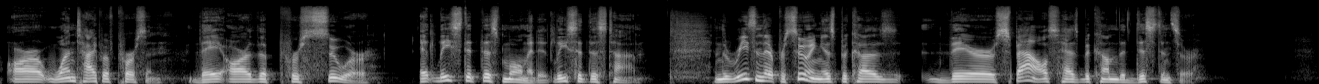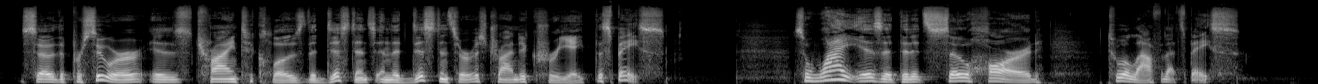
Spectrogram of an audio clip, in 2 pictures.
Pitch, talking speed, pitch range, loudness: 120 Hz, 145 wpm, 110-135 Hz, -18 LUFS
